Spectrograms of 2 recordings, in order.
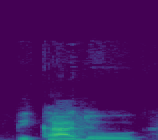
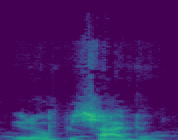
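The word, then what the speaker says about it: Pichardo: So with these 18.18 meters, this season, so I think Olympic title beating Picado. That was, Pichado. I think I'm pronouncing that right. Is it Pichado? Yes.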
